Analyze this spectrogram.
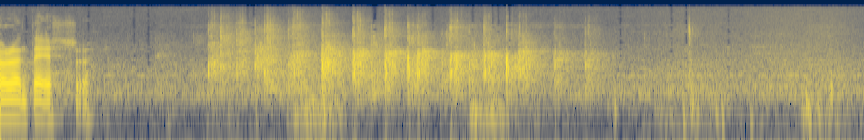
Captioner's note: applause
